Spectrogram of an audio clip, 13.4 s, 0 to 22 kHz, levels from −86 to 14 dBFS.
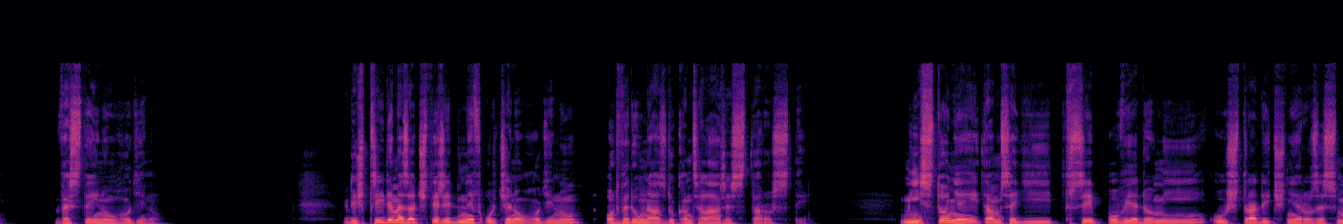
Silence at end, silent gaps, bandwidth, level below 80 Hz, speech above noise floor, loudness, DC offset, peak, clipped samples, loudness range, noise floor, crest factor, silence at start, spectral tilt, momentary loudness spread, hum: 0 s; 2.47-2.63 s; 16 kHz; -54 dBFS; 54 dB; -23 LUFS; under 0.1%; -6 dBFS; under 0.1%; 5 LU; -76 dBFS; 18 dB; 0.55 s; -5 dB/octave; 10 LU; none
